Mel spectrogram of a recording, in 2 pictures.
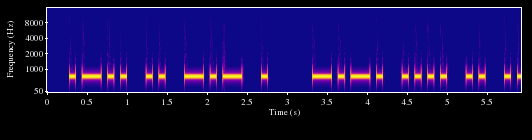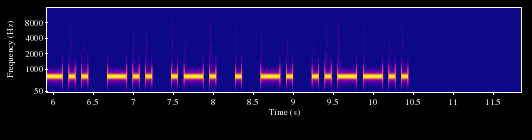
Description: Morse code, heard as a keyed tone, about 16 wpm, 700 Hz. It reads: LIKE CHILDREN?
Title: Sentences from Top 1000 Words - Review Part 2 - 15wpm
